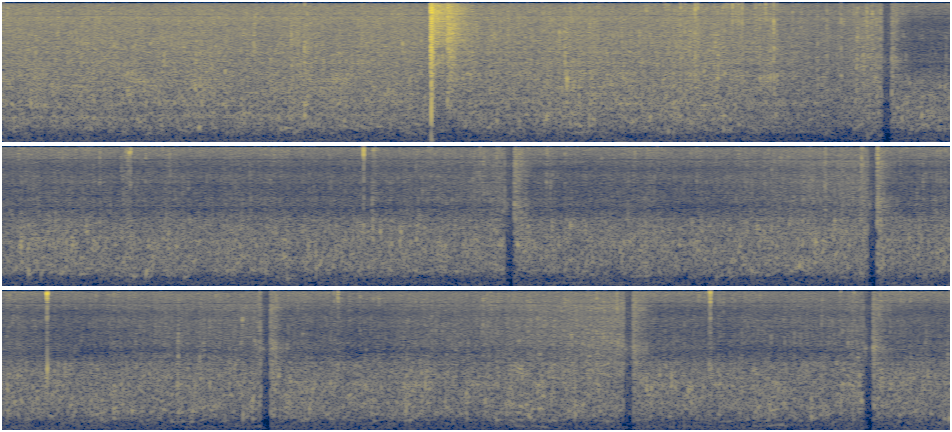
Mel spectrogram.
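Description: Steady rush of flowing river water, with one sharp click about three seconds in and the sound dropping out briefly several times.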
